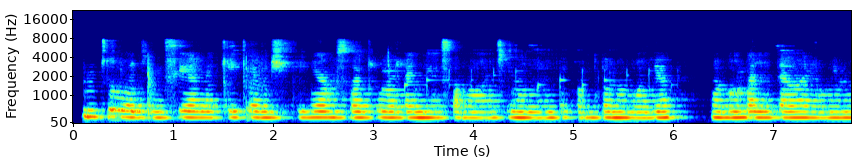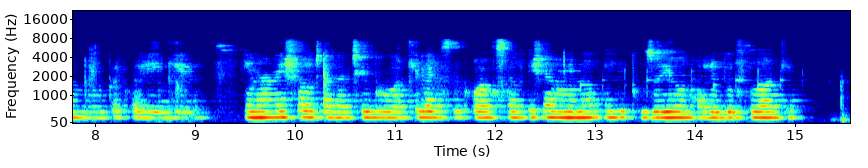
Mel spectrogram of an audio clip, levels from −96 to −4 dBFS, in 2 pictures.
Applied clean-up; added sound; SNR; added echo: neural mask model DeepFilterNet 3.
